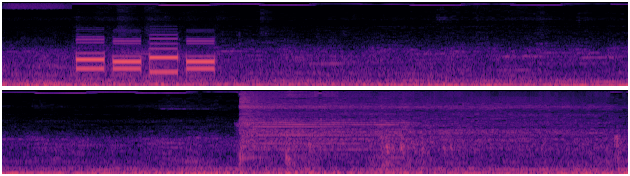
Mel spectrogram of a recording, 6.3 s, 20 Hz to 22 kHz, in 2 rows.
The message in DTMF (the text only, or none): 8737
